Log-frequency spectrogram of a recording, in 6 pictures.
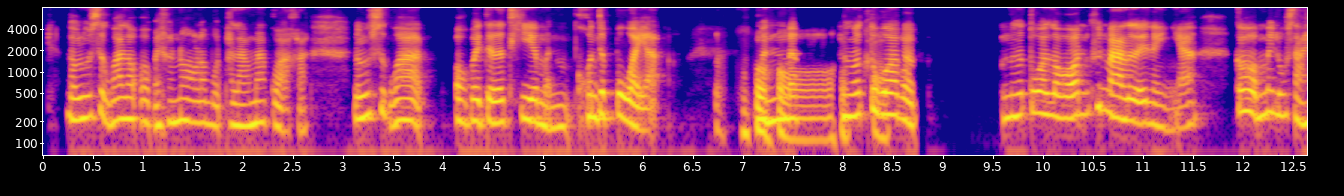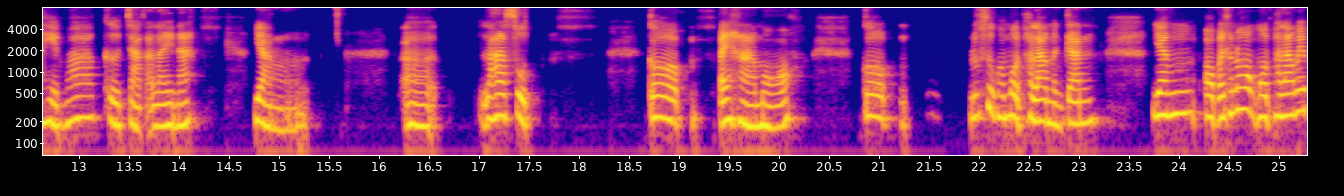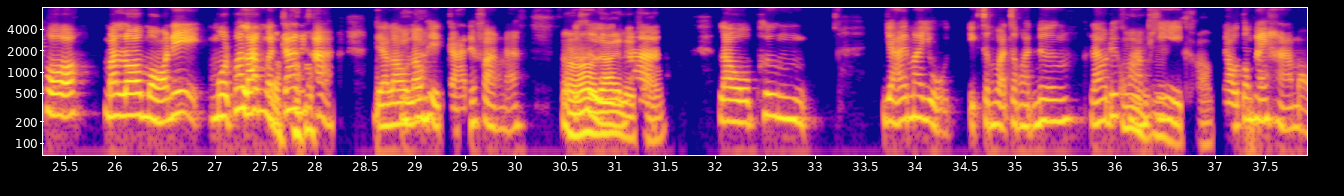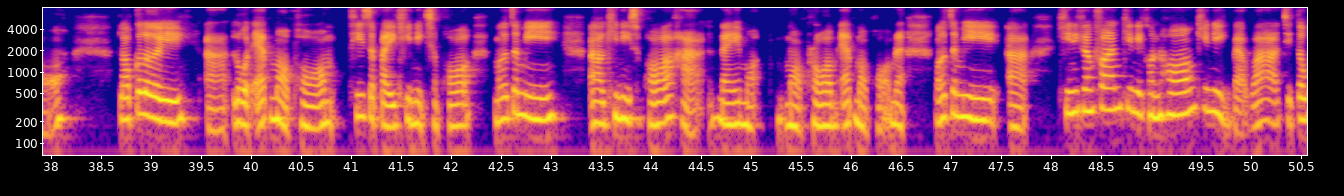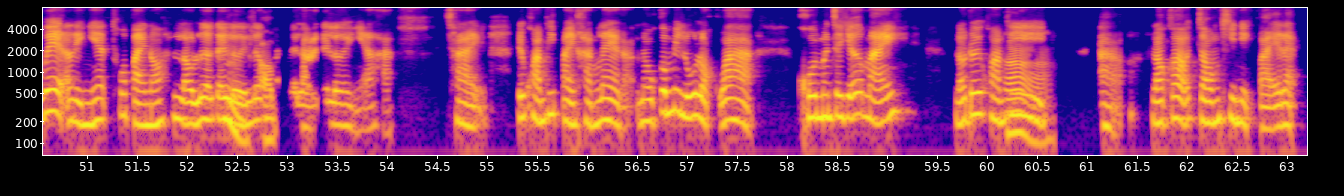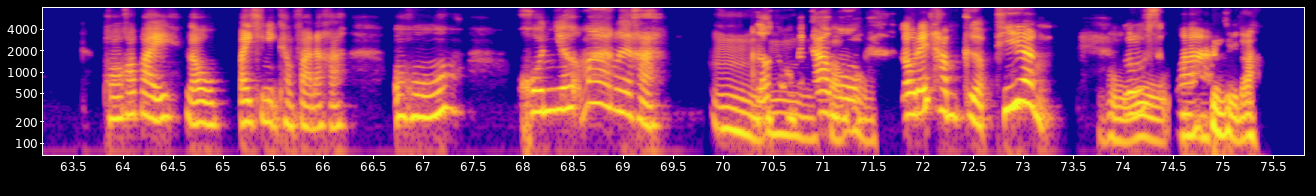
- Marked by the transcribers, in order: laughing while speaking: "อ๋อ"; sad: "เนื้อตัวร้อนขึ้นมาเลยอะไรอย่างเงี้ย"; tsk; sigh; laughing while speaking: "หมดพลัง"; laugh; gasp; stressed: "เที่ยง"; laughing while speaking: "นาน"
- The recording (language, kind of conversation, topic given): Thai, podcast, คุณสังเกตไหมว่าอะไรทำให้คุณรู้สึกมีพลังหรือหมดพลัง?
